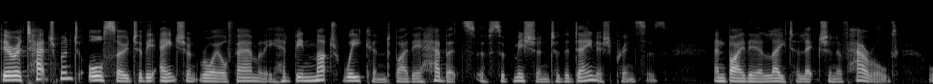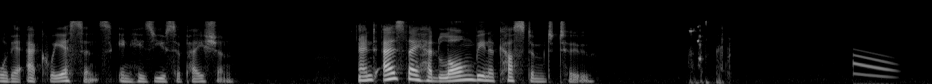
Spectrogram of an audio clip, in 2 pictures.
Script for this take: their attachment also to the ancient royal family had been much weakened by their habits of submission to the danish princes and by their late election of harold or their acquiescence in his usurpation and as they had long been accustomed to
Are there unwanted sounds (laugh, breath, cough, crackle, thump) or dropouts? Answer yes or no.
yes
